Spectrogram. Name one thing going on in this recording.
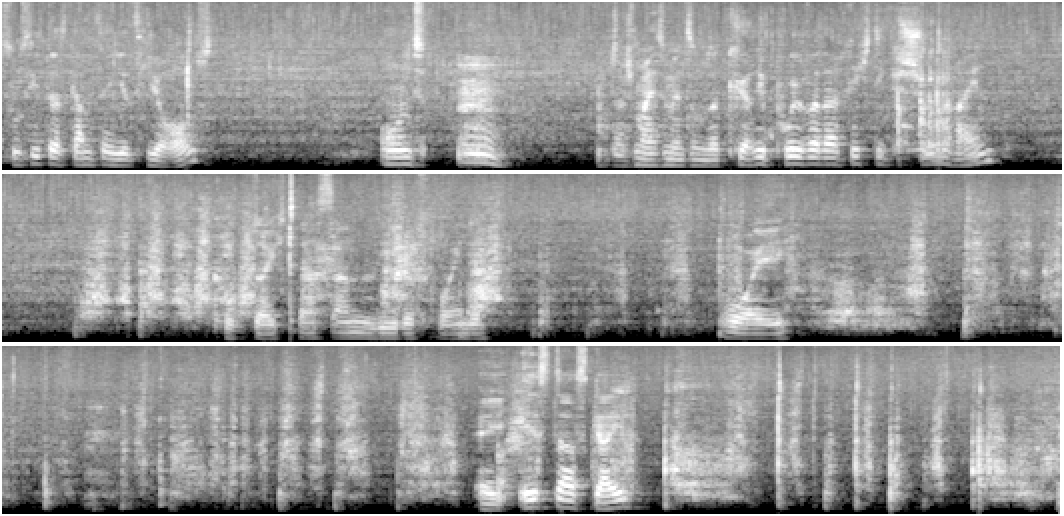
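A spatula scrapes and stirs in a frying pan.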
